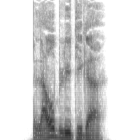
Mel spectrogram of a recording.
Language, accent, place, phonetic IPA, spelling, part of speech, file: German, Germany, Berlin, [ˈblaʊ̯ˌblyːtɪɡɐ], blaublütiger, adjective, De-blaublütiger.ogg
- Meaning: 1. comparative degree of blaublütig 2. inflection of blaublütig: strong/mixed nominative masculine singular 3. inflection of blaublütig: strong genitive/dative feminine singular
